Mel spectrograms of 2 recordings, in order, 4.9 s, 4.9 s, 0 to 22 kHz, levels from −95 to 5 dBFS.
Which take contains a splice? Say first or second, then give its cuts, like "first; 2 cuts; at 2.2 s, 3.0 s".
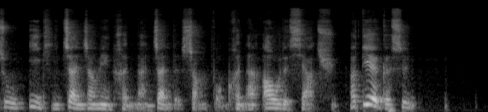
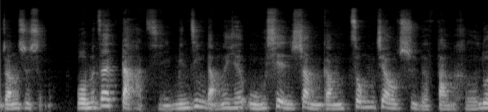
first; 1 cut; at 3.4 s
